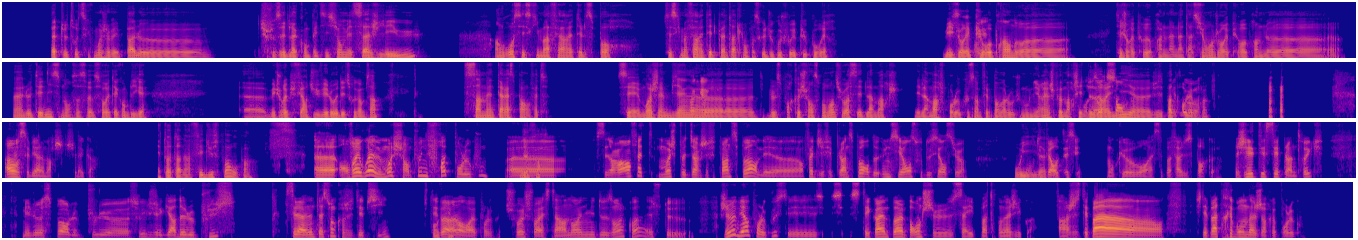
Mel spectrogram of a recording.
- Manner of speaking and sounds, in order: drawn out: "le"; in English: "let's go"; other background noise; chuckle; tapping; drawn out: "pas"
- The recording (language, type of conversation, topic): French, unstructured, Comment le sport peut-il changer ta confiance en toi ?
